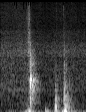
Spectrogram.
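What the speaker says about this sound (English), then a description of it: "now I'm just going to cut my onion in half this way." A knife cuts an onion in half on a cutting board, giving a few close, sharp chopping knocks against the board with short pauses between strokes.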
